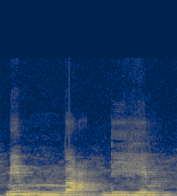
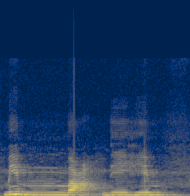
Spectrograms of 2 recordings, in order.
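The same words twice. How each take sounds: First: The nasal before b sounds like m. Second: The nasal before b sounds like m.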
